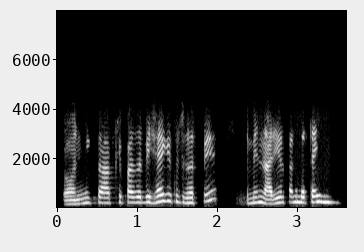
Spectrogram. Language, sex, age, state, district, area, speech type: Hindi, female, 60+, Madhya Pradesh, Betul, urban, conversation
